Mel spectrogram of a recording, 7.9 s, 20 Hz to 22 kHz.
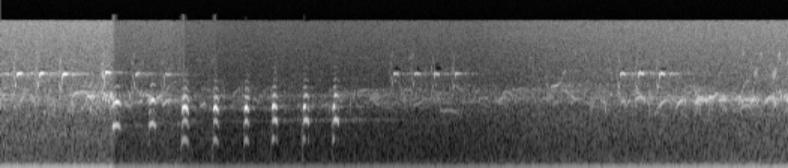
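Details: White-tailed eagle recorded on 28 March 2019 at 06:26: a run of about seven evenly spaced, clipped yelping notes with harmonics. A dense chorus of high twittering birds comes before and after the series.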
